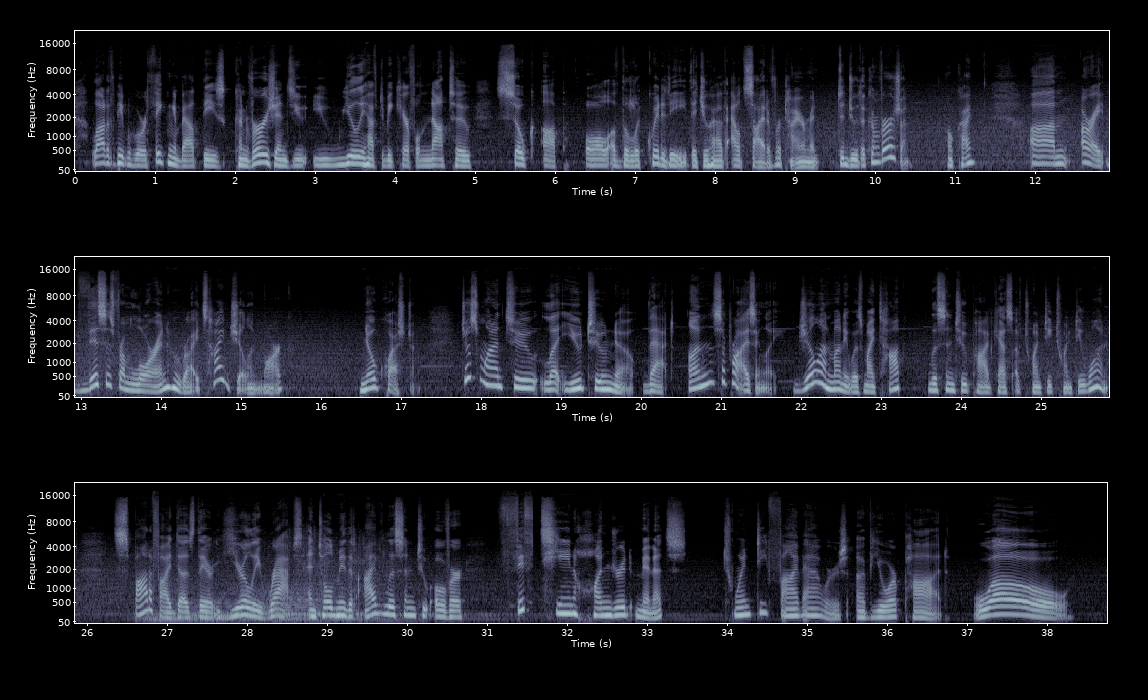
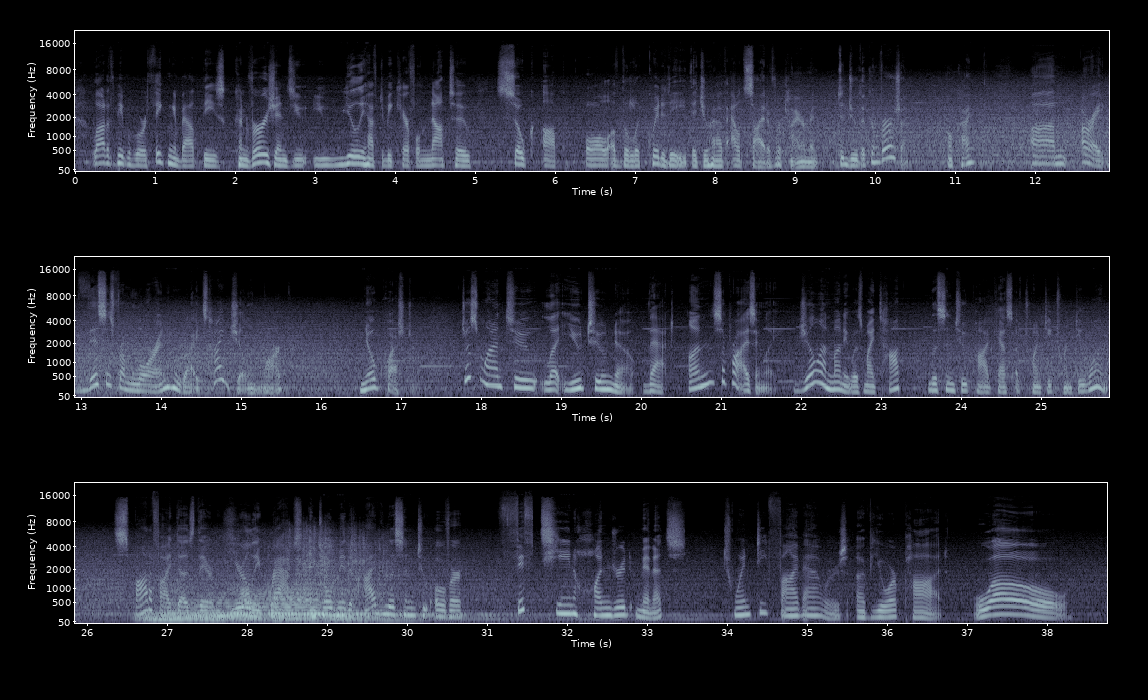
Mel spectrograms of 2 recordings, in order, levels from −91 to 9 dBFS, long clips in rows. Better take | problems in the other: first | train or aircraft noise; loud; throughout; 4 dB below the speech; faint in the first

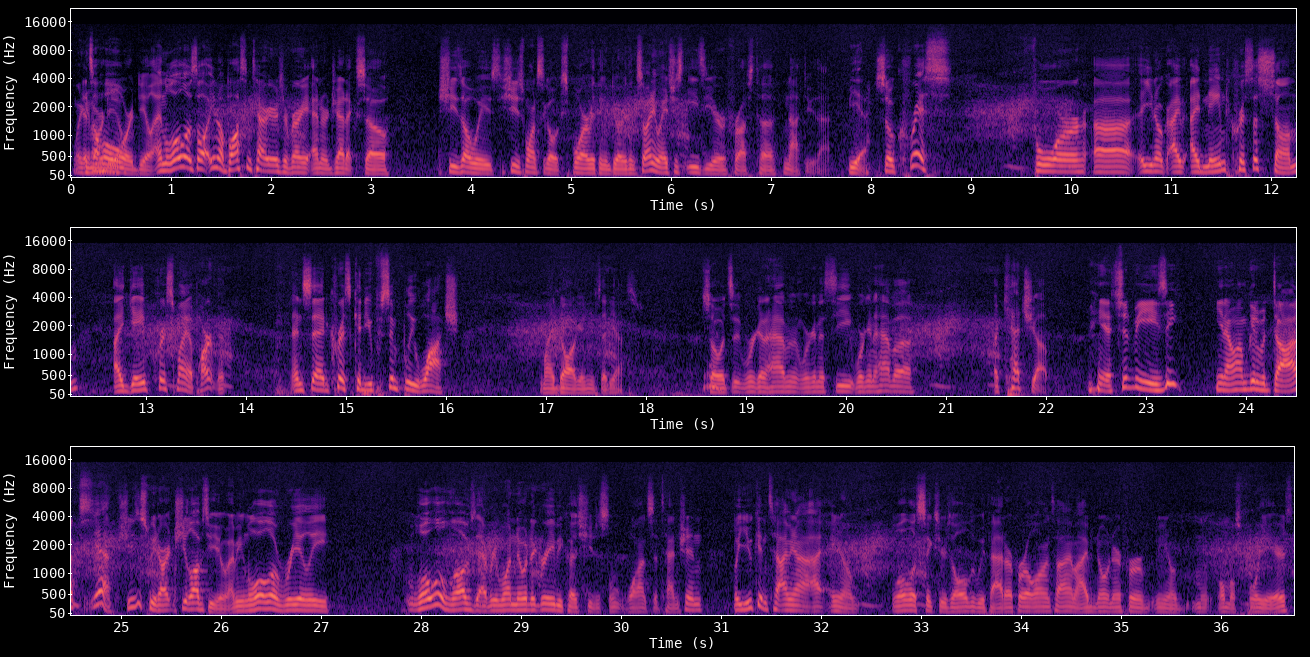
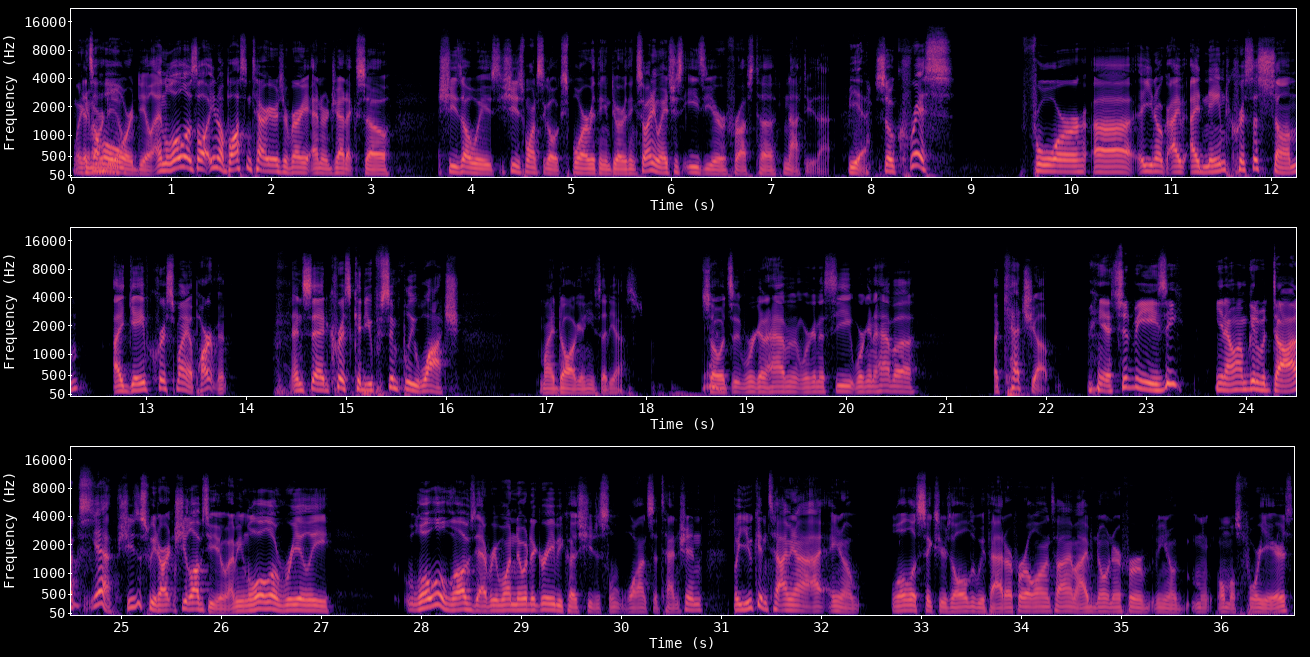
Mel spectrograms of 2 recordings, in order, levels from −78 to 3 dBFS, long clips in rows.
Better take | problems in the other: second | hiss; noticeable; throughout; 15 dB below the speech

